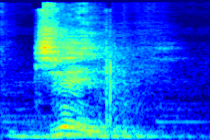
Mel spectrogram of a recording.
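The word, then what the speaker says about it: J: এন ডি আই এই India এবার আসছি যেই উচ্চারণ হবে যেই যেমন জুলিয়েট যে জুলিয়েট তাহলে এই লেটারটির নাম হচ্ছে জেই জেই জেই ইউ এল আই ই টি টি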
